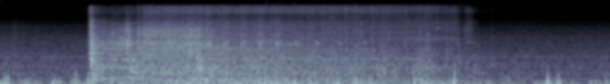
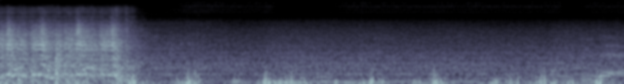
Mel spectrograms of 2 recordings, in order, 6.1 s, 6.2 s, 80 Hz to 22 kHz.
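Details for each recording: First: 1984 Chevrolet C10 pickup, six-cylinder, 84k miles, parked since 1993: after fitting a brand-new distributor it cranks briefly, catches and runs evenly with spark restored. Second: 1984 Chevrolet C10 pickup, six-cylinder, 84k miles, parked since 1993: slow, uneven cranking with gas in the carburetor that never catches.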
